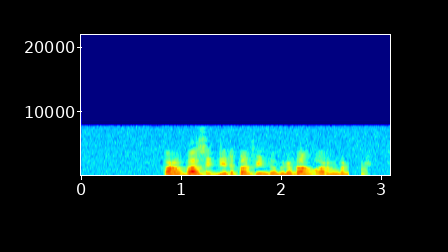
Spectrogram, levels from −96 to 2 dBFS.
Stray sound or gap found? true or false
true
